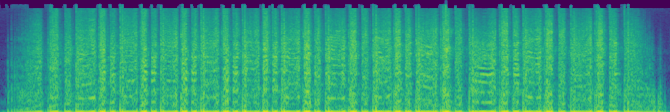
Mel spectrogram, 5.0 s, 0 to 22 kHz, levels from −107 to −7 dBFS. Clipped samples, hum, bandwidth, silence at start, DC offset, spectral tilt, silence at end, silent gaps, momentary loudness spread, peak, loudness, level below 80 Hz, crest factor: under 0.1%; none; 19 kHz; 0 s; 9%; -1.5 dB/octave; 0 s; none; 3 LU; 0 dBFS; -20 LUFS; -32 dBFS; 20 dB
